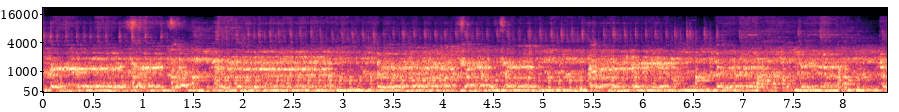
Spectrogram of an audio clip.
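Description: Metal band playing live and loud: distorted electric guitar and bass over drums, in a riff of held chords that changes about once a second.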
